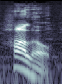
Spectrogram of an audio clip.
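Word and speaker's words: halló: hello in Icelandic is pronounced Hollow thank you is talk yes is yeah no is nay goodbye is bless bless 14.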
